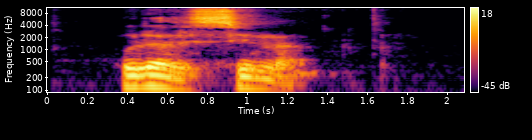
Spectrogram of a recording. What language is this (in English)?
Kabyle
